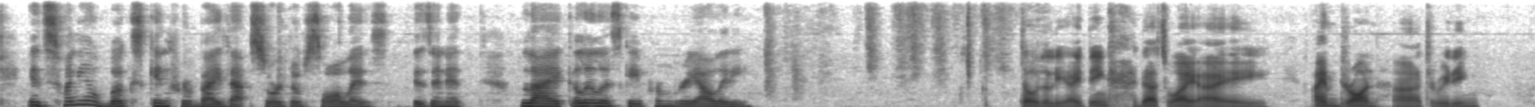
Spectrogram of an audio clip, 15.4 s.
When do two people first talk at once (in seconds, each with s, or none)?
none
